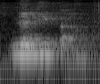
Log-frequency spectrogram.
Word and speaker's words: Nelita: is a Portuguese Sur name that is correctly pronounced nelita uh but they saw it written down and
